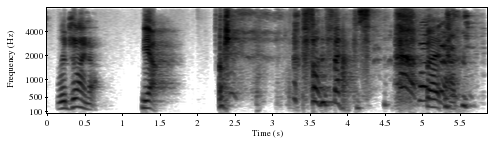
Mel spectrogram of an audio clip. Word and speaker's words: Regina: Incidentally, that is how they pronounce the capital of Saskatchewan. Regina.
